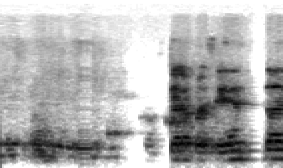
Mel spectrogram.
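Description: A person's voice speaking over a video-call connection, with a short pause about a second in.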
